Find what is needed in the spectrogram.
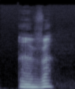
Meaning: wine
- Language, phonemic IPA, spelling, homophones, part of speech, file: French, /vɛ̃/, vin, vain / vainc / vaincs / vains / vingt / vingts / vins / vint / vînt, noun, Fr-vin.ogg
